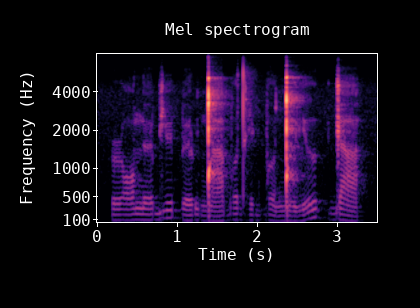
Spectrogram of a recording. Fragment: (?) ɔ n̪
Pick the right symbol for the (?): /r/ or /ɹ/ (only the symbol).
ɹ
